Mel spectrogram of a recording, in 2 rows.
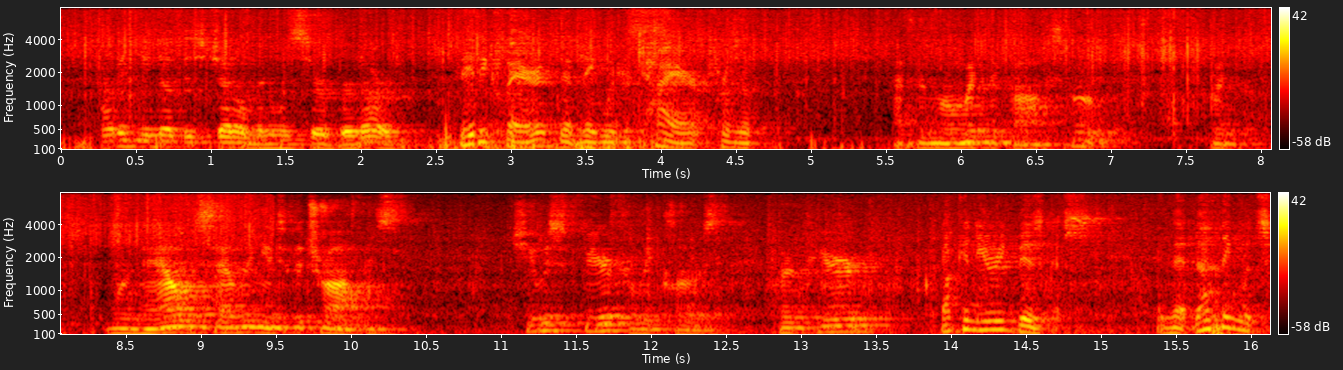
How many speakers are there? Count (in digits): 3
